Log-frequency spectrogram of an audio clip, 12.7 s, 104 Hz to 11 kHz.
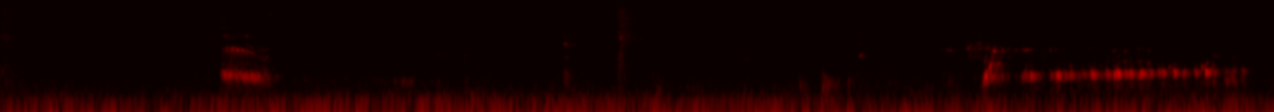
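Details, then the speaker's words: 2006 Honda Big Ruckus front fork rebuild, refilled with fork oil: faint wet gurgles and a short rising squelch as the fork is pumped slowly, air bubbles working out of the damper rod during bleeding. "Now you want to move this up and down slow a couple of times. Fill up that dampening rod. Hear that noise? That's getting all the air bubbles out."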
